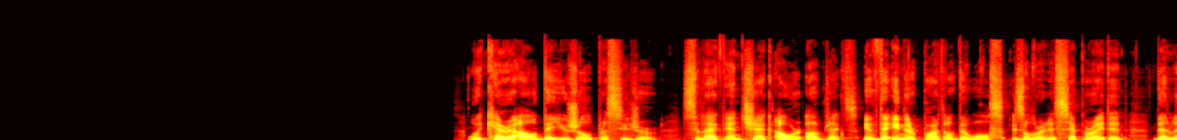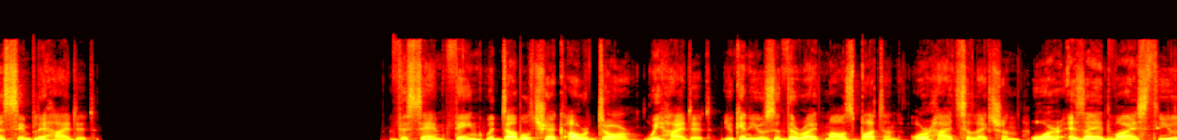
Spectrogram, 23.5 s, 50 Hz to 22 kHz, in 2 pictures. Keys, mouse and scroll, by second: 1.2 click, 2.6-2.9 scroll, 3.1 middle click, 3.7 click, 5.7 alt+middle click, 7.2 middle click, 8.2 ctrl+click, 8.7 click, 9.7 click, 10.3 alt+middle click, 10.5 middle click, 10.5 middle click, 11.6 click, 12.1 alt+middle click, 12.4 right click, 13.3 click, 13.8 alt+middle click, 14.3 click, 14.8 scroll up 1, 16.1 click, 16.8 right click, 17.7 click, 18.0 middle click, 18.1 middle click, 18.7 alt+middle click, 19.1 middle click, 19.4 click, 20.0-20.4 scroll, 21.3 scroll down 2, 21.9 alt+middle click, 23.4 click.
